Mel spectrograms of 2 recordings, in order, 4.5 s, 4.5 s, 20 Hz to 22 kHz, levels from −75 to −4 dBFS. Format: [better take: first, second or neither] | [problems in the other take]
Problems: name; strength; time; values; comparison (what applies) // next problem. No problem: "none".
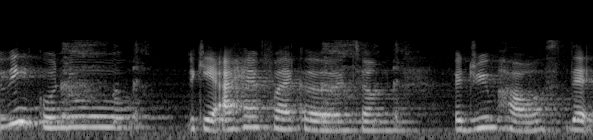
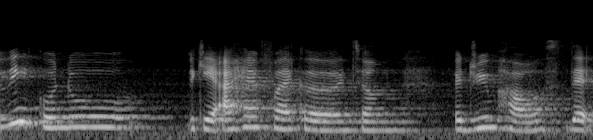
second | background sound (Cough); 12 dB below the speech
